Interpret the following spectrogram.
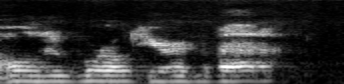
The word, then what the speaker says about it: Nevada: new world here in Nevada. And there's no H in Nevada, sir, just so you know. We always tell everybody that. We told him we wouldn't hire him if he said it wrong.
